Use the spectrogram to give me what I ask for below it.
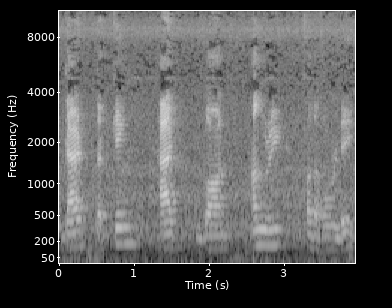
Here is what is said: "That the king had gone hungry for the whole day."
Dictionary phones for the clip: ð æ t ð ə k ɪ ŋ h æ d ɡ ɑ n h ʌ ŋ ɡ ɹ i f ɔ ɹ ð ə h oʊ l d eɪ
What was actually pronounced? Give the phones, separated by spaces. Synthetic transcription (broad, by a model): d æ t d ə k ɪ ŋ h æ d ɡ ɑ n h ʌ ŋ ɡ ɹ i f ɔ ɹ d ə h oʊ l d eɪ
